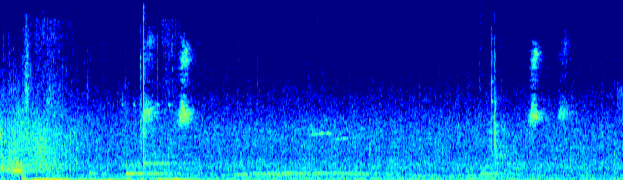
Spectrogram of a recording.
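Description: Soft electronic menu chimes and clicks sound now and then.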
